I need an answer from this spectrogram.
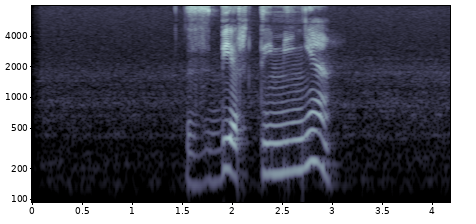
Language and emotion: Russian, angry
